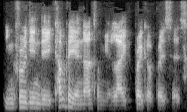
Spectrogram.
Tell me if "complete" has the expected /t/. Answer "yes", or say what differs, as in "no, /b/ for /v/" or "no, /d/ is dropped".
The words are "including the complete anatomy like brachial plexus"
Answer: no, /t/ is dropped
